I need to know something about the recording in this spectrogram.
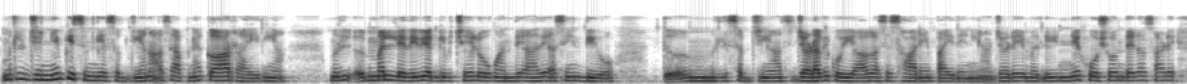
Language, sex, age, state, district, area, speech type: Dogri, female, 30-45, Jammu and Kashmir, Samba, rural, spontaneous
